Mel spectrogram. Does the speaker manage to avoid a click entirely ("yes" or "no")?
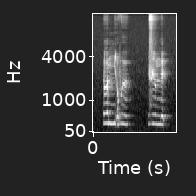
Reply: yes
